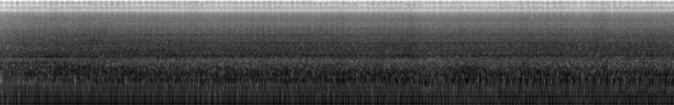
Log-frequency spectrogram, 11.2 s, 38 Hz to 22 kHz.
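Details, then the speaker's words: 1971 VW Beetle convertible at idle after warm-up, carb tweaked to idle lower: low, lumpy idle with an uneven beat; the front cylinder seems weak though it sparks and sounds fine revved; valve adjustment next. "Although it doesn't sound bad when you rev it up. It does spark. So, that's what I'm seeing right now. I see an issue with that cylinder being weak."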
